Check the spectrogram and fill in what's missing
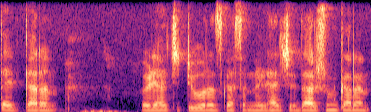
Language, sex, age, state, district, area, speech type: Kashmiri, female, 30-45, Jammu and Kashmir, Anantnag, rural, spontaneous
